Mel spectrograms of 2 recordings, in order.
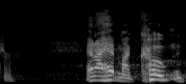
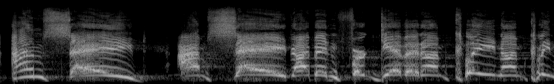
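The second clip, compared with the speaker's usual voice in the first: mock very high, slow, drawn-out screaming; 3 dB louder than usual. Retelling how a man started screaming after being brought up: imitating a man screaming. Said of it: "he starts screaming".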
